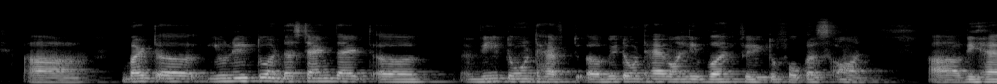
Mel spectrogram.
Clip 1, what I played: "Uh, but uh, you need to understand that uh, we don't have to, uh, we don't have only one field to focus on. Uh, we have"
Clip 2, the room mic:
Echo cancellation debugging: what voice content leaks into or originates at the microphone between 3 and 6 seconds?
echo only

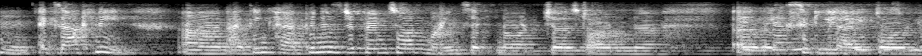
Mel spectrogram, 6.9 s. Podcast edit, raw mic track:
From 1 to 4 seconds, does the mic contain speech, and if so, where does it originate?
echo only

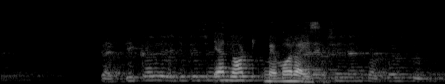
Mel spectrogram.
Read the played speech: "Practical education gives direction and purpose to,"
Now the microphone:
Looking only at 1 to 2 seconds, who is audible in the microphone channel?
echo only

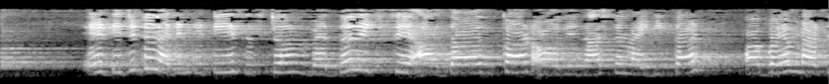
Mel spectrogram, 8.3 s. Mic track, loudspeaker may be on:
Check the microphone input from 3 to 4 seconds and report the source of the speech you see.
echo only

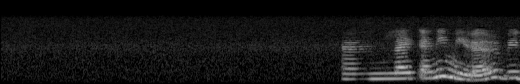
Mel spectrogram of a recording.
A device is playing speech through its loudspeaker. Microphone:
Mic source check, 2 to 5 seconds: user only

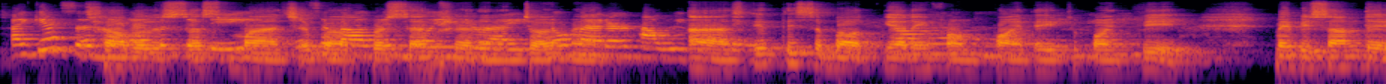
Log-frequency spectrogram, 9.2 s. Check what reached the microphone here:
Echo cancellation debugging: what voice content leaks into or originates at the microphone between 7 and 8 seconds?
both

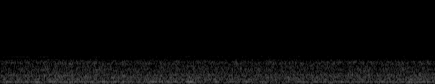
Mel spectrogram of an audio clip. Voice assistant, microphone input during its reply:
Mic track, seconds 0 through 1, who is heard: neither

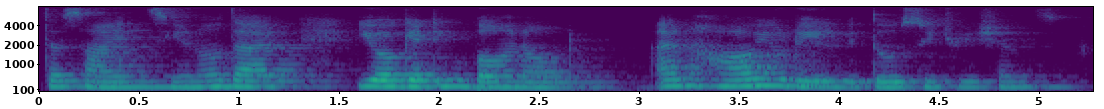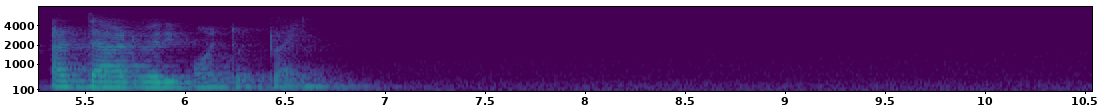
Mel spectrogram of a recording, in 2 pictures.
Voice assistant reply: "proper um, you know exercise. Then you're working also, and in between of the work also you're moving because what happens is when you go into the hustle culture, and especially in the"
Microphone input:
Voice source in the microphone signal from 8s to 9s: neither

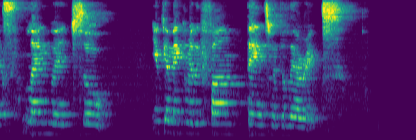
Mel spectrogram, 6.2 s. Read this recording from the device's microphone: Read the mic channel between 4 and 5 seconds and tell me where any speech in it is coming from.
echo only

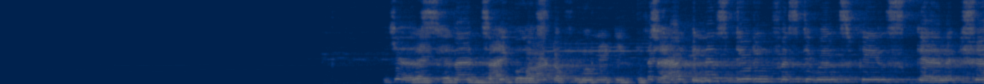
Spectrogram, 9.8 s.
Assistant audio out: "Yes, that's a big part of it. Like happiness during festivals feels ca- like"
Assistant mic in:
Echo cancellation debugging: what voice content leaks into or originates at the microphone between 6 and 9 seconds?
both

